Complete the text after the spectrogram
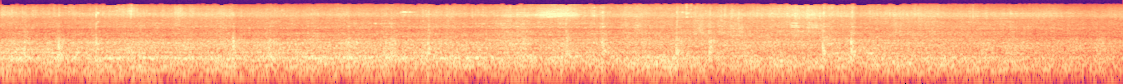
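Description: A tram rumbles and clatters past close by on its rails.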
